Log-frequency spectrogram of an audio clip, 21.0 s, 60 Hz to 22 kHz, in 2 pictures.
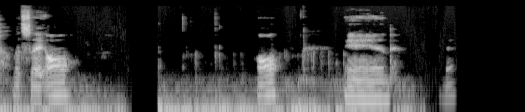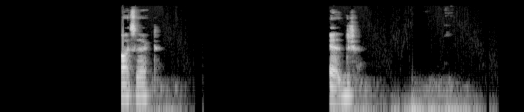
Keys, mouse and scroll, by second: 8.7-20.9 drag.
